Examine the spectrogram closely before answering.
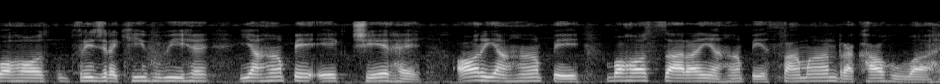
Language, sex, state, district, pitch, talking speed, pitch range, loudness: Hindi, male, Haryana, Rohtak, 155 Hz, 135 wpm, 140-170 Hz, -16 LUFS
